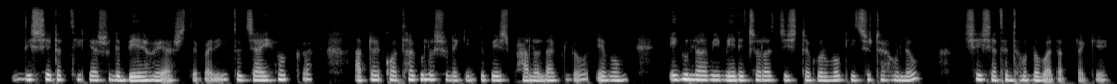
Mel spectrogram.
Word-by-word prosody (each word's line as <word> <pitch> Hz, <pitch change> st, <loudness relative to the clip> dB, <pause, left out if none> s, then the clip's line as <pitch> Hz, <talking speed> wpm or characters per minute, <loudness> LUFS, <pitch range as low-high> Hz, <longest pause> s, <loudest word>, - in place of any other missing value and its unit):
উদি 230 Hz, -2 st, 0 dB
সেটার 220 Hz, -2 st, +2 dB
থেকে 220 Hz, -2 st, -6 dB
আসলে 195 Hz, +1 st, -1 dB
বের 180 Hz, +1 st, +7 dB
হয়ে 185 Hz, -1 st, +3 dB
আসতে 195 Hz, -, -9 dB
পারি। -, -, -2 dB
তো -, -, 0 dB
যাই 195 Hz, -1 st, +5 dB
হোক 225 Hz, 0 st, +2 dB, 0.2 s
আ -, -, 0 dB, 0.5 s
আপনার 205 Hz, +2 st, +1 dB
কথাগুলো 215 Hz, +2 st, +2 dB
শুনে 200 Hz, -3 st, -3 dB
কিন্তু 200 Hz, +2 st, -5 dB
বেশ 195 Hz, 0 st, +3 dB
ভালো 180 Hz, -1 st, +1 dB
লাগলো। 190 Hz, +3 st, -2 dB, 0.2 s
এবং 190 Hz, 0 st, +2 dB, 0.6 s
এগুলো 220 Hz, 0 st, +7 dB
আমি 205 Hz, 0 st, +2 dB
মেনে 195 Hz, 0 st, +5 dB
চলার 195 Hz, -1 st, +1 dB
চেষ্টা 195 Hz, 0 st, -3 dB
করব 185 Hz, 0 st, +1 dB, 0.2 s
কিছুটা 205 Hz, +2 st, -3 dB
হলেও। 195 Hz, +2 st, +2 dB, 0.6 s
সেই 220 Hz, -2 st, +2 dB
সাথে 200 Hz, +1 st, +1 dB
ধন্যবাদ 195 Hz, -2 st, 0 dB
আপনাকে। 220 Hz, -, -9 dB
195 Hz, 170 wpm, -19 LUFS, 190-215 Hz, 0.6 s, বের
